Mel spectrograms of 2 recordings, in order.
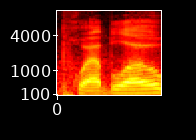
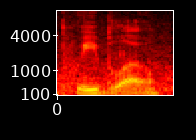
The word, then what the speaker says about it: Pueblo: oh God what's the I think it's a city literally called Pueblo but no no no they pronounce it peblo there's weird or like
